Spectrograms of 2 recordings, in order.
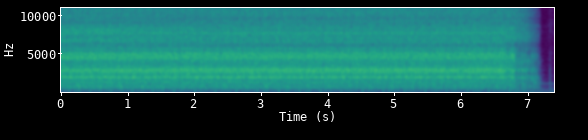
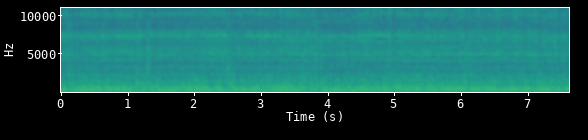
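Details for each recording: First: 1998 Honda TRX300EX, non-starting, cranked on the starter during a compression test: fast even whir with light regular beats and no firm thumps; dry compression about 35 PSI, wet under 60; oiling intake valves restored 150 PSI. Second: 1998 Honda TRX300EX single, choke on with portable CDI box, running after oiling the intake valve seats to overcome low compression: loud, steady chatter at even speed with no knocks or misses; normal running.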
